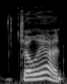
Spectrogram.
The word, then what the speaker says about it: Joliet: Joliet. – Oh, okay. – Shut up. It's not jolly because it's not jolly down there. – Joliet? What did I say, Joliet? – You said Joliet.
